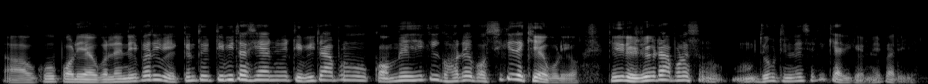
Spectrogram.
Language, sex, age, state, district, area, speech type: Odia, male, 60+, Odisha, Kalahandi, rural, spontaneous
